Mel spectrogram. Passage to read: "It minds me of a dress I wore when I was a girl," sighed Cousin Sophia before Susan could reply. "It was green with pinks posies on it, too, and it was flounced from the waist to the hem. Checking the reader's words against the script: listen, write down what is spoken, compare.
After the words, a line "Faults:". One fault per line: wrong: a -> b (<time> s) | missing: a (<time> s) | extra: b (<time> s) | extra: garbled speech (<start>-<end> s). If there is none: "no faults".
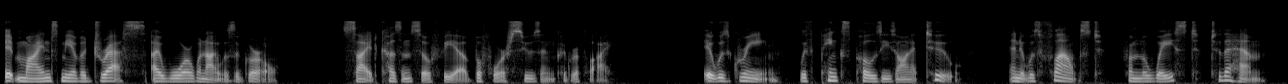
"It minds me of a dress I wore when I was a girl," sighed Cousin Sophia before Susan could reply. "It was green with pinks posies on it, too, and it was flounced from the waist to the hem.
Faults:
no faults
